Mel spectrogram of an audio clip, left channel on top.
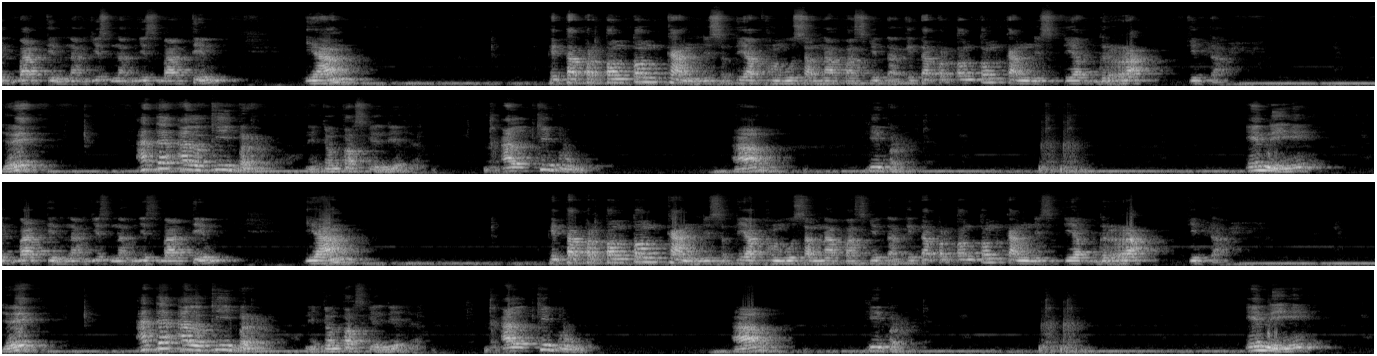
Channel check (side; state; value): both; normal; correlation 0.45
